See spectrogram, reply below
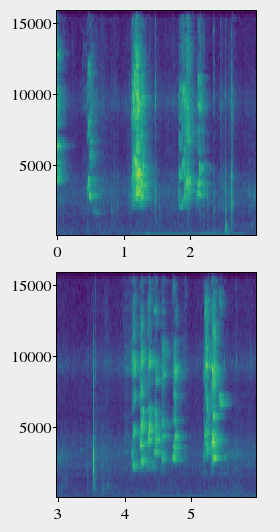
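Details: Asian pied starling (jalak suren) fed in the morning: repeated loud harsh bursts of chattering notes, roughly one every second, over a low steady hum.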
